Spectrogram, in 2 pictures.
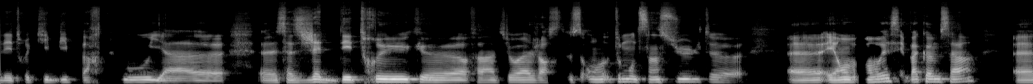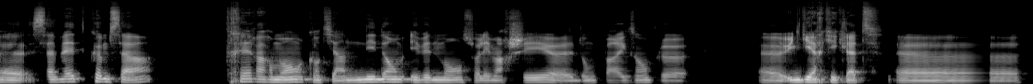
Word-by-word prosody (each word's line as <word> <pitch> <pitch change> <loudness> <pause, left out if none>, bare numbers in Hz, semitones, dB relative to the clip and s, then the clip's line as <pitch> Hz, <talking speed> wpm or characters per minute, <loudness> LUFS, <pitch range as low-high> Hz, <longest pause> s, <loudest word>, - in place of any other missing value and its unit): des 95 0 -1
trucs 95 - -10
qui 230 -1 -5
bipent 220 +2 -7
partout, 110 0 -4
il 105 - +2
y 95 - 0
a, 90 -1 -2
heu - - -14 0.4
heu, 95 +1 -3
ça 100 0 -2
se 95 -1 -1
jette 120 - +3
des 110 -5 +6
trucs, 120 0 +7
heu, 100 -1 +2
enfin 100 +1 -4
tu 105 - -6
vois, 105 0 +1
genre 95 -1 -2
s - - -29
s 110 - -3
on 115 -1 -2
tout 125 +2 -6
le - - +1
monde 120 -2 +1
s'insulte, 120 +1 -1
heu 105 -3 -7 0.6
heu, 95 +1 +1
et 105 - +5
en 110 +1 +4
vrai 120 +6 +2
c'est 140 - -4
pas 115 - +1
comme 125 0 +2
ça, 125 +5 -1 0.4
heu, 100 0 +1
ça 115 - -1
va 125 - +1
être 130 0 -2
comme 135 -3 0
ça 105 -5 -1 0.7
très 130 0 -2
rarement 115 -1 +1
quand 105 -3 -5
il - - -3
y - - 0
a - - -2
un 100 +3 +1
énorme 115 0 +4
événement 105 -1 0
sur 105 -2 -9
les 95 0 -2
marchés, 105 +3 0
heu, 90 -3 -2
donc 95 +1 -9
par 90 0 -6
exemple, 100 +2 -8
heu 90 -1 -7 0.8
heu, 90 0 -1
une 105 - +6
guerre 110 0 +6
qui 110 - 0
éclate, 95 -1 -2
heu, 90 -1 -4
105 Hz, 190 wpm, -21 LUFS, 95-115 Hz, 0.8 s, trucs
